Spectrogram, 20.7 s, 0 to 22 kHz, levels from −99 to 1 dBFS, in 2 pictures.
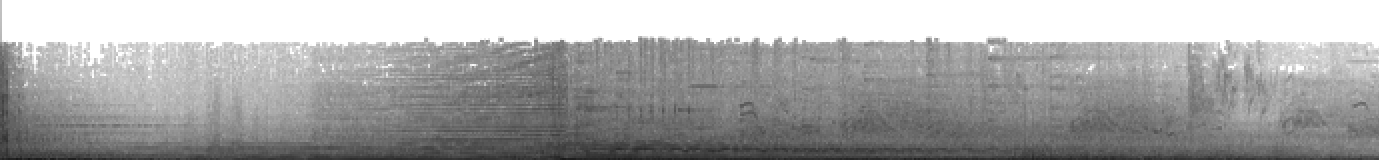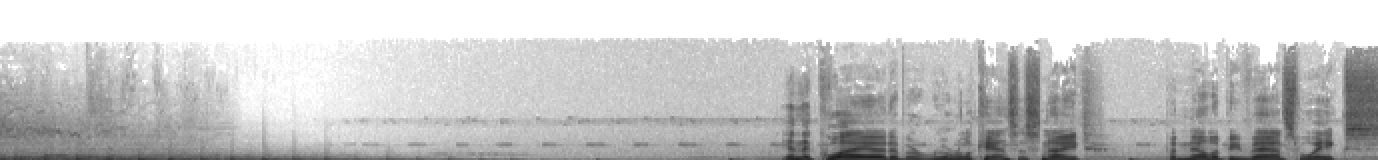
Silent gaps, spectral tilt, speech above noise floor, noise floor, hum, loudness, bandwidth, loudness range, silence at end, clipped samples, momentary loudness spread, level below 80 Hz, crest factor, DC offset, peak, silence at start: none; -5.5 dB/octave; 30 dB; -50 dBFS; none; -19 LUFS; 17 kHz; 16 LU; 0 s; under 0.1%; 17 LU; -24 dBFS; 18 dB; under 0.1%; -2 dBFS; 0 s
